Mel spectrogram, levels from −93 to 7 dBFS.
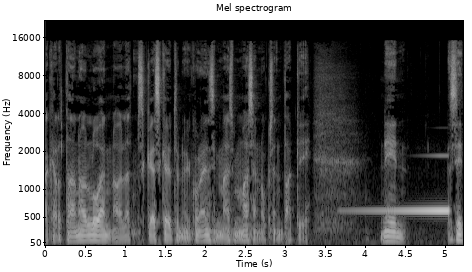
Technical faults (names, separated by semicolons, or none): loudspeaker feedback squeal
